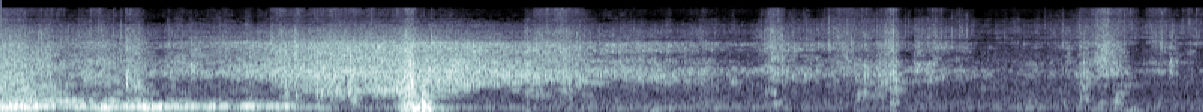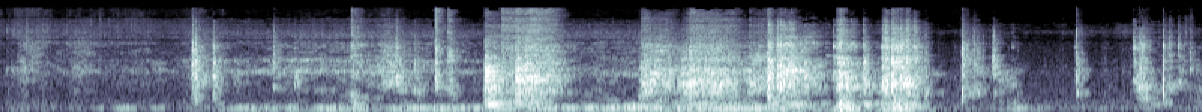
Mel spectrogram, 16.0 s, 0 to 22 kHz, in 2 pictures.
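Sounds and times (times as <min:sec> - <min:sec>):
packaging rustling and crackling: 0:00.2 - 0:09.9.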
